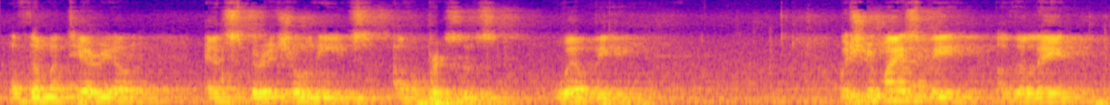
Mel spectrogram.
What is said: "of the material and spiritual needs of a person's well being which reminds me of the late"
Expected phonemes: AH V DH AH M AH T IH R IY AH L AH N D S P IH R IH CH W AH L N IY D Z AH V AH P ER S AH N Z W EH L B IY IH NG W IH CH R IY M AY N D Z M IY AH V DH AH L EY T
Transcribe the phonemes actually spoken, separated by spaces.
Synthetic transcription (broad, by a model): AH V DH AH M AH T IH R IY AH L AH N S P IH R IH CH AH L N IY D Z AH V AH P ER S AH N Z W EH L B IY IH NG W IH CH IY M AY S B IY AH V DH AH L EY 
